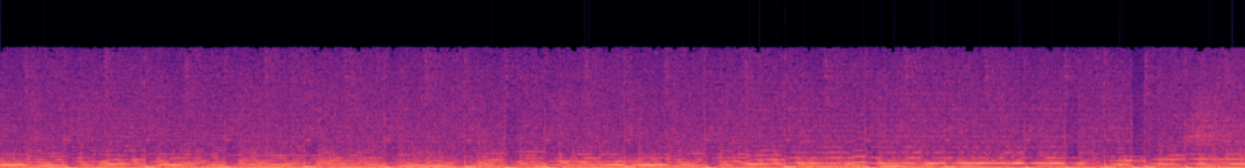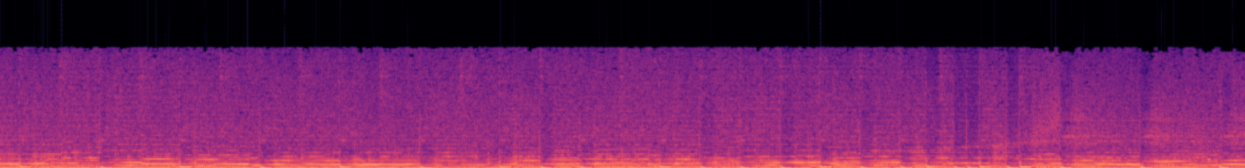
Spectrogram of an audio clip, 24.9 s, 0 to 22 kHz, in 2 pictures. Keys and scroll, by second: 0.0-0.3 typing, 1.9-6.1 typing, 7.4 ], 9.2 typing, 15.3 ], 18.3 b.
